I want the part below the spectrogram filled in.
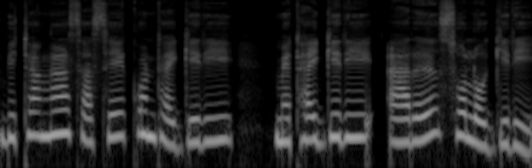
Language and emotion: Bodo, neutral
